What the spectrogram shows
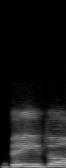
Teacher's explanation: in waqf, we're going to just pause on the hamza sakin, and there's going to be a slight jerk at the end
